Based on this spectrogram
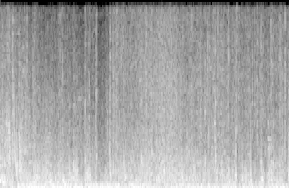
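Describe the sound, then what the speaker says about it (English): A bomb exploding in Zelda: Tears of the Kingdom, heard as a dull, rumbling blast that trails into a steady roar of noise, moderately loud and without speech. "And then we use a bomb."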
